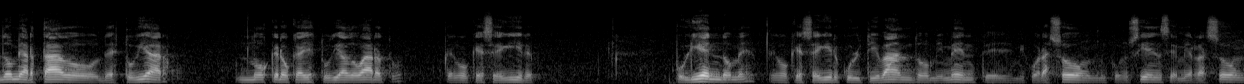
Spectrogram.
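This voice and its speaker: Flat, monotone delivery from a man at a fairly low pitch, fairly slow and broken by long, frequent pauses. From Ecuador, Esmeraldas province (Afro-Ecuadorian). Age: 50s. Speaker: university rector. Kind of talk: interview. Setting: office. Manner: reflective, some stammering.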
